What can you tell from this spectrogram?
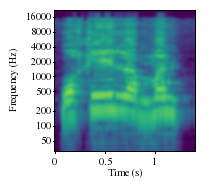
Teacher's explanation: آپ نون کے اخفا کی آواز میں کیوں چلے گئے؟ اظہار سے پڑھنا ہے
